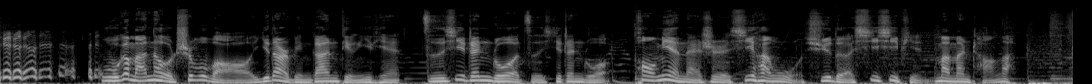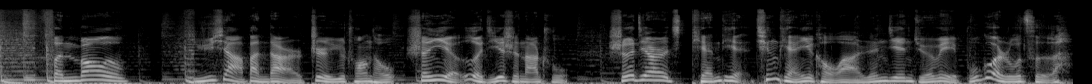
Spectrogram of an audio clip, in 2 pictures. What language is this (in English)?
Chinese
